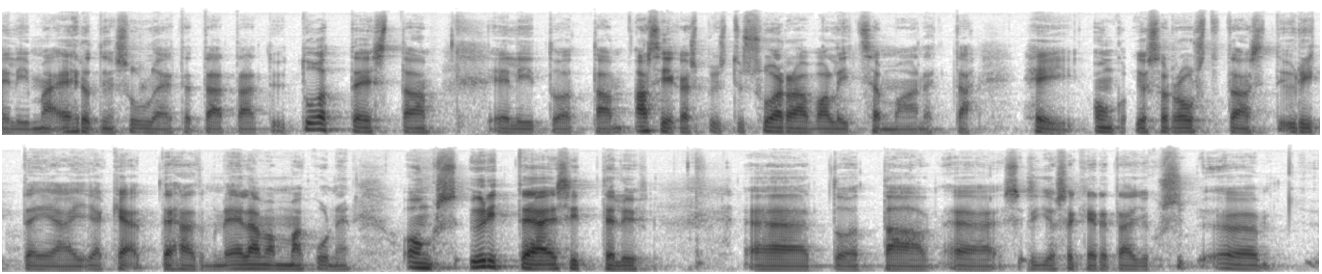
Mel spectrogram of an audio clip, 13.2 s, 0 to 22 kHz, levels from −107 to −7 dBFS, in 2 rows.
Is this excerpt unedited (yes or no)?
no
